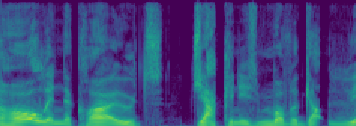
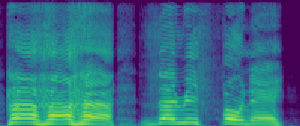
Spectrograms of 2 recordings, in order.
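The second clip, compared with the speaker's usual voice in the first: higher mock laugh, dripping sarcasm; sarcastic fake laugh; 9 semitones higher, 6 dB louder than usual. Giant mocking the kids who ring his bell, sarcastic. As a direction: laugh it off sourly, then scoff.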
